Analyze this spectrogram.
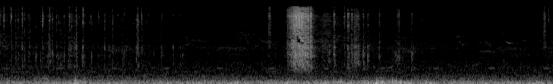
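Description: A squad's rifle drill: about halfway through, one short, sharp crash of many rifles and hands striking together, a little ragged, over a low steady rumble and faint scattered clicks of rifle handling.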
